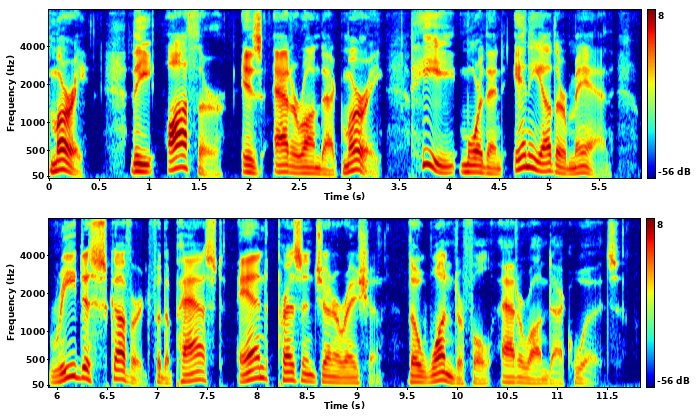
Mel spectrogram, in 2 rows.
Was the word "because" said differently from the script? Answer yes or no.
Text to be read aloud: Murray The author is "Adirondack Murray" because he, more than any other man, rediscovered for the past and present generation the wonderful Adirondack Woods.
yes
